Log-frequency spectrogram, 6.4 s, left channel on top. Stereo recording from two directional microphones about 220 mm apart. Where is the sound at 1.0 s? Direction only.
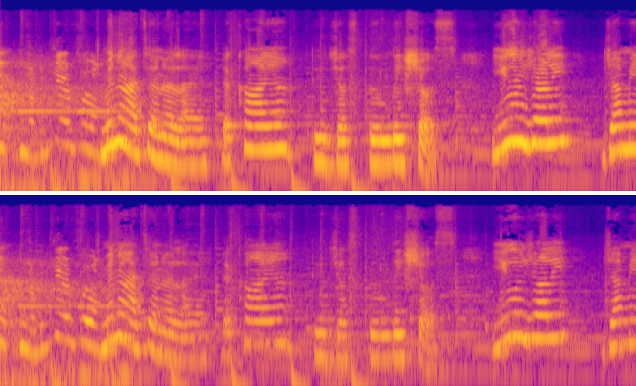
25° left (ahead or behind).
